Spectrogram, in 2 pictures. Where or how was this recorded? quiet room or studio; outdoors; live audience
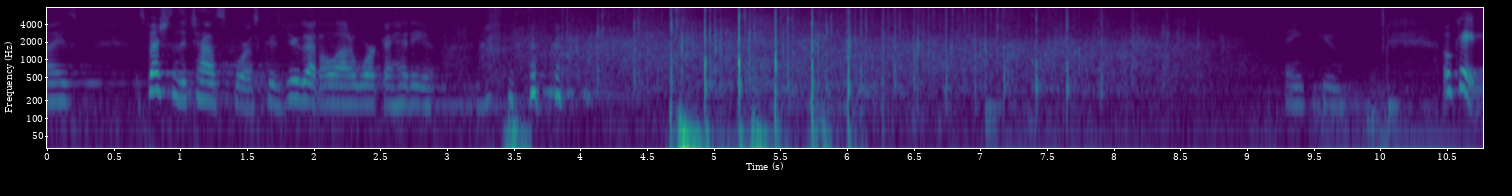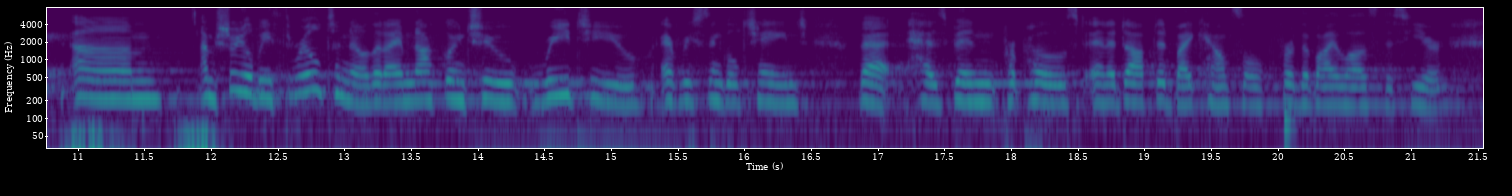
live audience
